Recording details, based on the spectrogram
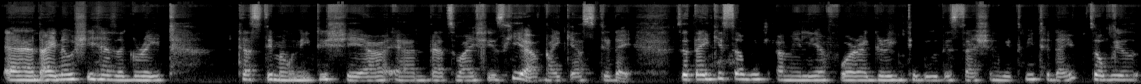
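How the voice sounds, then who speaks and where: Husky upbeat woman host from Fiji. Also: mid-range voice, fairly even intonation, a little slow, darkish tone. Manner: upbeat, talks with many fillers. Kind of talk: online interview.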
